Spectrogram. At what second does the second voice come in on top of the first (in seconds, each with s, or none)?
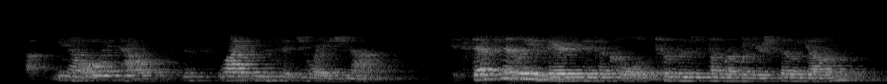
none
